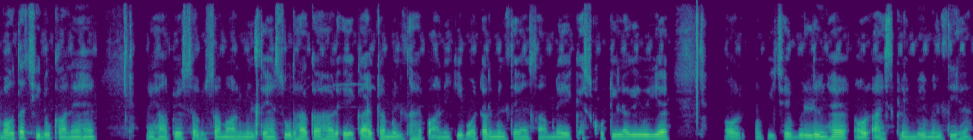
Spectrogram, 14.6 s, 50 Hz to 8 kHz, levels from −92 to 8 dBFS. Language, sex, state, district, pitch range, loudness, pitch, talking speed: Hindi, male, Bihar, Begusarai, 115-125 Hz, -25 LUFS, 120 Hz, 150 wpm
